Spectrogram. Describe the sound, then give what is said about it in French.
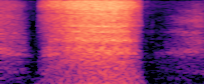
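A person imitates a sudden breath, one sharp, loud gasp of air lasting about half a second, with no talking around it. “c'est un souffle qui m'a réveillé tout à l'heure.”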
